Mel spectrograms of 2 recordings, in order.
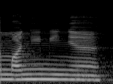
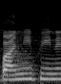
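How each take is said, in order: First: Both words begin with an m sound. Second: Both words begin with a p sound. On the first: The speaker calls it wrong. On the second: The speaker calls it right.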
